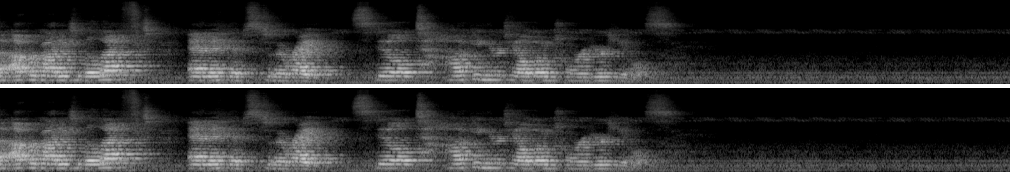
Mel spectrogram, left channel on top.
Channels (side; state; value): both; identical; correlation 1.00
